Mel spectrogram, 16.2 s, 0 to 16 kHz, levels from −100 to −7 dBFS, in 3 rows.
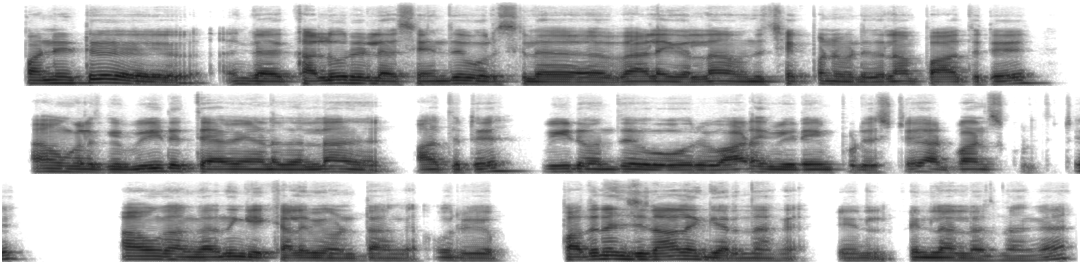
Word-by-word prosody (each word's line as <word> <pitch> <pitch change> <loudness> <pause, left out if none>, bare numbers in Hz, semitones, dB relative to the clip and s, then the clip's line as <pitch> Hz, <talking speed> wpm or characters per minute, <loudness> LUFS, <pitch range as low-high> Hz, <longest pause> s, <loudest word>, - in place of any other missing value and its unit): பண்ணிவிட்டு 135 +3 +3 0.7
அங்க 115 0 +1 0.2
கல்லூரியில் 125 -3 +3
சேர்ந்து 115 +4 +1
ஒரு 110 -1 +1
சில 105 0 +1 0.4
வேலைகள் 110 -2 +1
எல்லாம் 115 +1 0
வந்து 105 0 0
செக் 110 0 -4
பண்ண 115 -1 -1
வேண்டியதெல்லாம் 105 +2 -2
பார்த்துவிட்டு, 105 +2 -1 0.6
அவங்களுக்கு 115 -3 0
வீடு 135 +2 +3
தேவையானது 110 -1 +2
எல்லாம் 115 0 0 0.3
பார்த்துவிட்டு, 110 +2 -2 0.3
வீடு 125 +1 +1
வந்து 110 +1 -1 0.2
ஒரு 100 0 +1
வாடகை 115 +1 +1
வீட்டையும் 105 0 +1
பிடித்துவிட்டு 115 +5 -4
அட்வான்ஸ் 110 +1 -5
கொடுத்துவிட்டு 145 - -11 0.6
அவங்க 135 -1 +2
அங்க 115 -1 +1
இருந்து 130 +2 +2
இங்கே 110 -3 +2
கிளம்பி 100 0 +1
வந்துவிட்டாங்க. 90 0 -5 0.2
ஒரு 100 -2 -4 0.5
15 140 +2 +3
நாள் 140 +2 +3
இங்கே 105 -4 +1
இருந்தாங்க. 95 -1 -5 0.2
பின் 95 +1 -7
பின்லாந்தில் 105 -3 +1
இருந்தாங்க. 90 +3 -8
110 Hz, 150 wpm, -23 LUFS, 105-120 Hz, 0.7 s, பண்ணிவிட்டு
